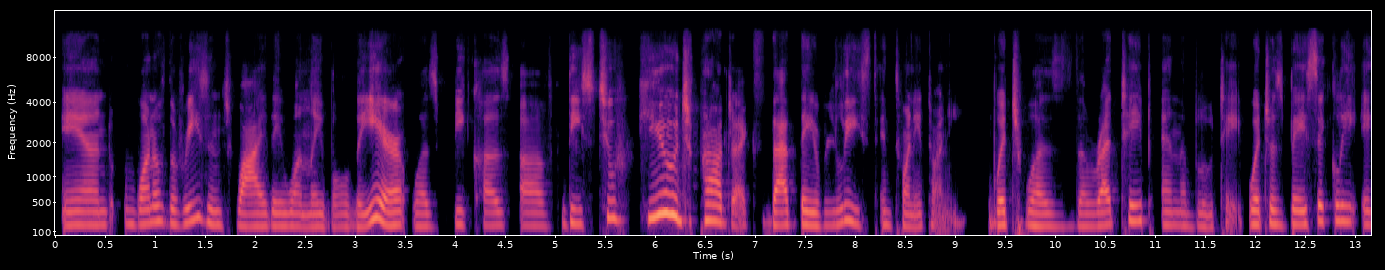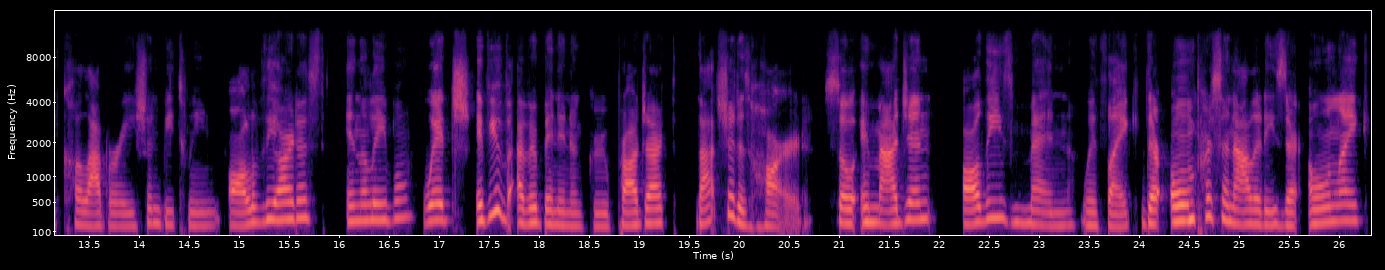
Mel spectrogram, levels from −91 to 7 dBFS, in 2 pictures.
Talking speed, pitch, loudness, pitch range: 165 wpm, 185 Hz, -29 LUFS, 170-220 Hz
